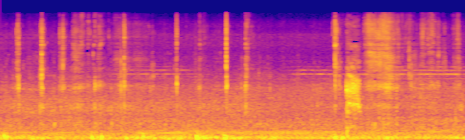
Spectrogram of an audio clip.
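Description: A man sucks and slurps loudly while eating shellfish up close.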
